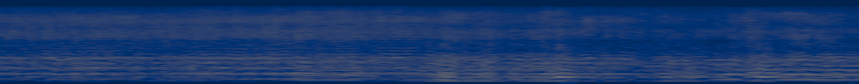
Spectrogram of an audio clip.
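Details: German wasps flying, a rich buzzing drone that rises in strength and wavers as individuals pass nearby, with brief louder bursts toward the end.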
